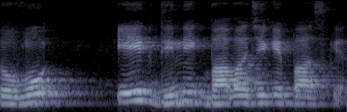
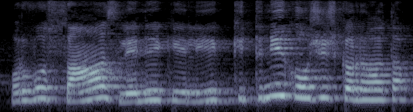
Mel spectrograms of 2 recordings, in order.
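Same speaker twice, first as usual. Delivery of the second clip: ordinary delivery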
